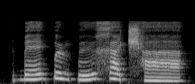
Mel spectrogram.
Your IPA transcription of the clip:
ɓ ɛ k͡p ø ɳ k͡p ø x a t͡ʃʰ a

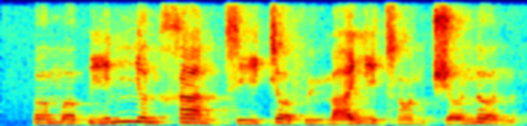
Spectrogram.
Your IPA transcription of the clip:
ɤ m ɤ ɓ i n ɲ ɤ n x a n t͡s i c ɤ f ʉ m a ʎ i t͡s ɔ̃ n t͡ʃ ɤ n ɤ n

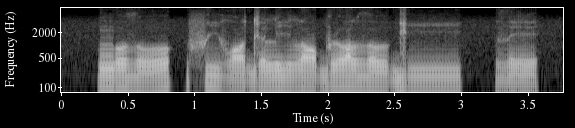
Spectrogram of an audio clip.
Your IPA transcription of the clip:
ŋ o˧ ð o˨˦ | f i˦˨ β ɔ˨ d ʏ˧ l i˧ l ɔ˧ b ɹ ʊ˦ lˠ ð ʊː˧ ɡ iː˦ | ð e˨

